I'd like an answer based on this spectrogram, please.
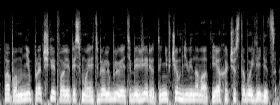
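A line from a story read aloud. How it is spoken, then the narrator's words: Ringing rapid child's chatter. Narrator (Russian): Позвонил Патрик и звонким голоском затараторил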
